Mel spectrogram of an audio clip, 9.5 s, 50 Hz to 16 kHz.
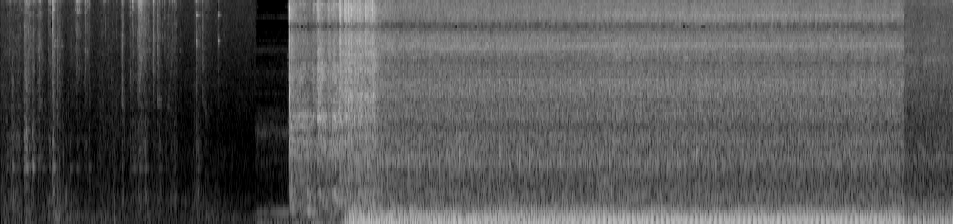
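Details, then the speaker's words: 1992 Classic Mini Cooper with 1.3L injection engine, after the key was cycled several times to run the fuel pump and purge air from the fuel lines: quiet key clicks, then the engine catches and settles into a steady, even idle with no misses. "That sounds more like it. There it is, it starts."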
